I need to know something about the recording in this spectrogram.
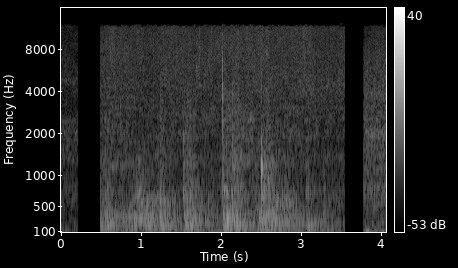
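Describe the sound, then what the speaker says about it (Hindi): Onion and aromatics sautéing on medium flame for a palak shalgam (spinach and turnip) dish, with a steady sizzle broken by a few stirring scrapes of a spatula in the pan. "10 सेकंड तक इसको मीडियम फ्लेम पर थोड़ा सा भून लेंगे"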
